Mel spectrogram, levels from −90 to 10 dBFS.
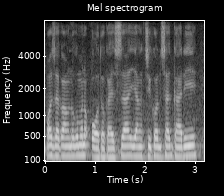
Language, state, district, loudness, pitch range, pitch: Kokborok, Tripura, West Tripura, -13 LUFS, 150-160 Hz, 155 Hz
